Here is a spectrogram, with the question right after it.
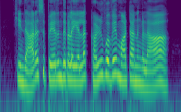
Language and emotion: Tamil, disgusted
